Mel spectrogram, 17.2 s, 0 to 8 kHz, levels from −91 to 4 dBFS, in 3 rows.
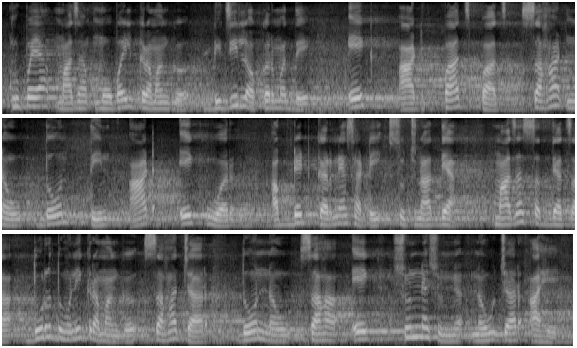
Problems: none marked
